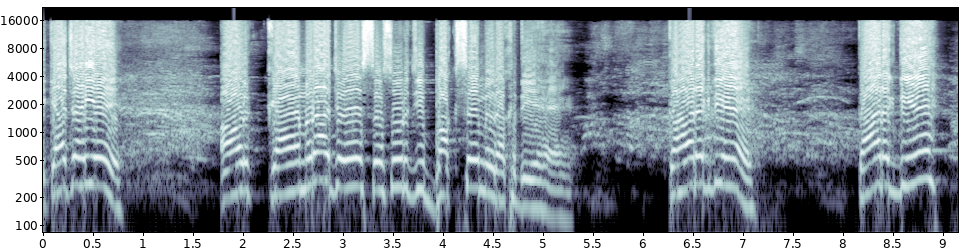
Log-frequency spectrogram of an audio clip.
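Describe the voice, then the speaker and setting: A man's voice: extremely high pitch, fairly bright tone, slight background noise, rough recording. A man teaching a classroom lesson with memory tricks, asking his students questions and answering them himself.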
